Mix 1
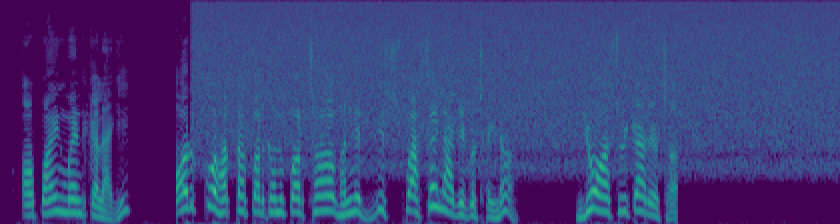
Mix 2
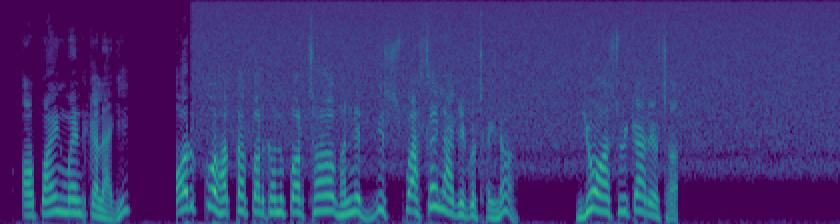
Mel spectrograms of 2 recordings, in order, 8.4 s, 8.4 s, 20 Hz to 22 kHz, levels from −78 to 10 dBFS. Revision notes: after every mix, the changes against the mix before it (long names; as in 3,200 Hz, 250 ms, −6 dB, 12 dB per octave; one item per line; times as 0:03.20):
background −5.0 dB
master: add low-shelf EQ 200 Hz +8 dB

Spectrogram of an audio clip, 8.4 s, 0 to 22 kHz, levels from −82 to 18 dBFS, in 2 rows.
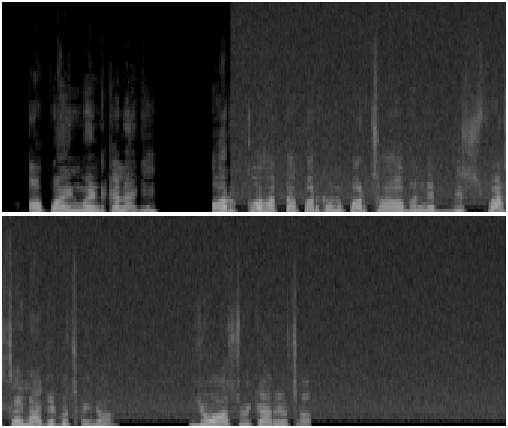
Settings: background: add high-shelf EQ 3,200 Hz −8 dB
master: add low-shelf EQ 200 Hz −8 dB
